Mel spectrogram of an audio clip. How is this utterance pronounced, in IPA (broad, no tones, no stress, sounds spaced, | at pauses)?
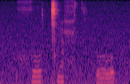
x o ǀ ĩ ħ t͡sʼ o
